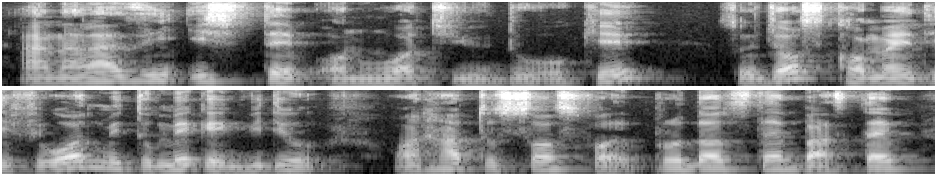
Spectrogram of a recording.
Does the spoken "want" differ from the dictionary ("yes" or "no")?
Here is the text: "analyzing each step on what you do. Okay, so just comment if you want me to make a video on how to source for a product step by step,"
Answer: no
